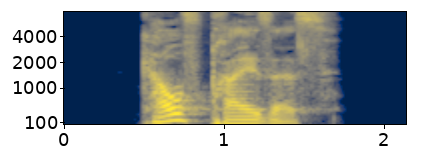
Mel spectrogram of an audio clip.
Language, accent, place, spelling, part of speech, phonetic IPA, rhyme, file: German, Germany, Berlin, Kaufpreises, noun, [ˈkaʊ̯fˌpʁaɪ̯zəs], -aʊ̯fpʁaɪ̯zəs, De-Kaufpreises.ogg
- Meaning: genitive singular of Kaufpreis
